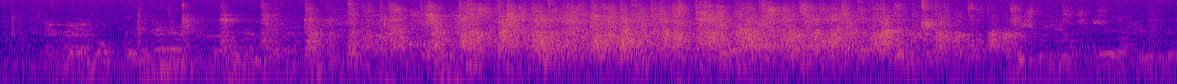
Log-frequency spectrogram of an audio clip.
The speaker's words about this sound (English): you applauded for a lot of nice things, and I'm so pleased that this has been a good experience for you.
